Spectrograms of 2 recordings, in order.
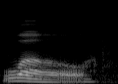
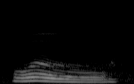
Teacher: So my lips are round for the W. My lips are also round if I'm saying an oo or an O vowel.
